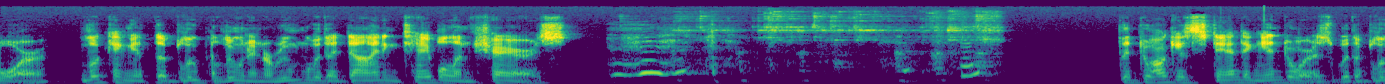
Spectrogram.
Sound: on the video: laughing

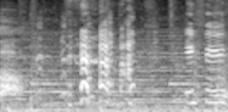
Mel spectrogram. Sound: laughter

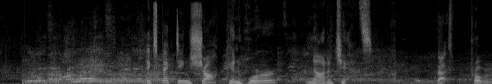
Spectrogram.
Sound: indistinct chatter

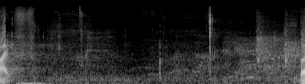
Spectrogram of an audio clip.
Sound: applause

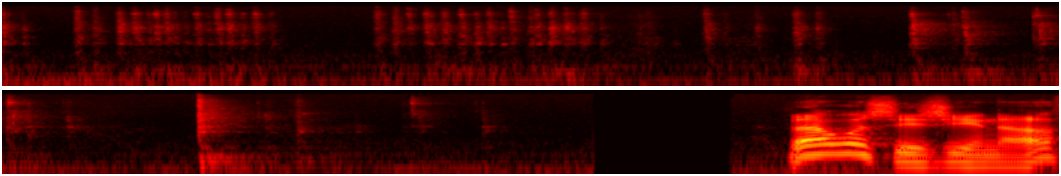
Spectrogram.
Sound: typing sounds

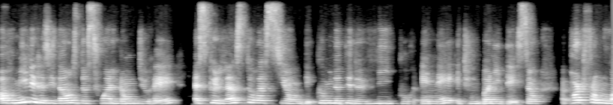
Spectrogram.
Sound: content in French

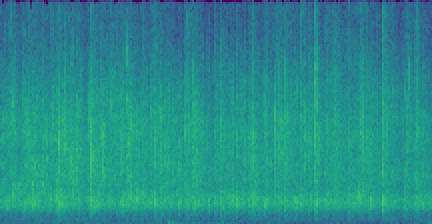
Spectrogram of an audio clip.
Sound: audience applauds

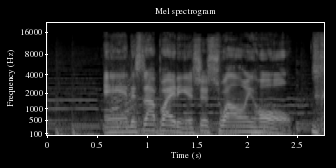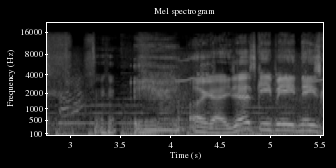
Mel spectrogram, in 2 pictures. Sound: laughs

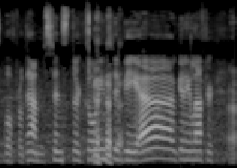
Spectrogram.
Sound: laughing

